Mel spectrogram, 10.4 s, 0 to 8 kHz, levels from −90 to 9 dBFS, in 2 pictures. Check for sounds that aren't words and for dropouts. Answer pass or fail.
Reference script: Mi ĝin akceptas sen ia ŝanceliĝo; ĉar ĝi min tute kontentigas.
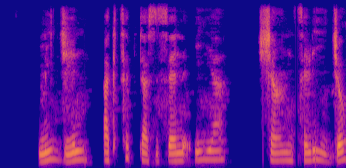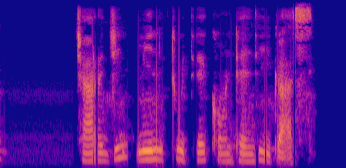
pass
